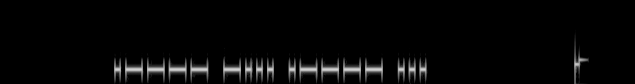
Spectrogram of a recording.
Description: Morse code, heard as a keyed tone, about 22 wpm, 700 Hz. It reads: 1B1S
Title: Four Challenging Letter-Number Combinations 22wpm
